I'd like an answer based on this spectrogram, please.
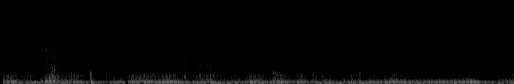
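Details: Mother cat purring steadily, a low continuous rumble with slight pulsing and a few faint clicks above.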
